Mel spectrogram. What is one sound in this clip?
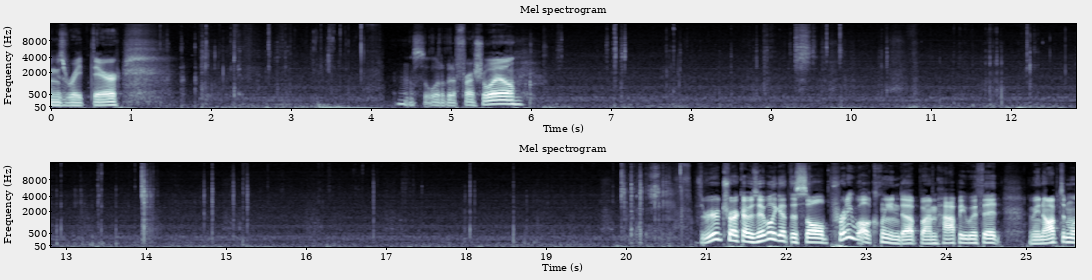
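Small metal parts click and tap against each other.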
